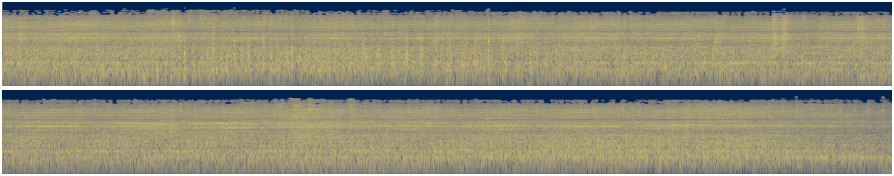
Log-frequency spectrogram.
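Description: Freight train of covered hopper cars rolling past a level crossing: a steady, loud run of steel wheels on the rails that eases slightly near the end as the last car goes by.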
